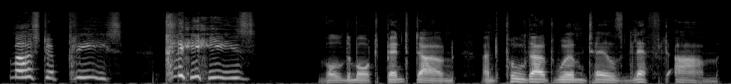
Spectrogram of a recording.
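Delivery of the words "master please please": high, slow, pained pleading; desperate begging. Acted. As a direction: beg through tears. Wormtail begs in pain.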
